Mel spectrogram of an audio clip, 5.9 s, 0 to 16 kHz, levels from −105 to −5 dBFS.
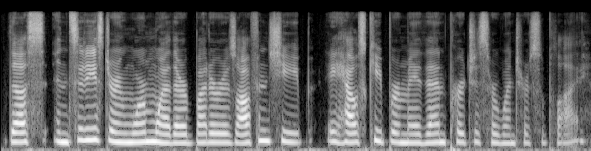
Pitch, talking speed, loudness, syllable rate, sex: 225 Hz, 195 wpm, -15 LUFS, 5.4 syllables/s, female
